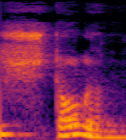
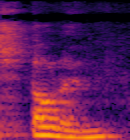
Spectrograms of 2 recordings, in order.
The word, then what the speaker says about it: Stollen: So up next we've got apple mini Stollen bites from Aldi. Right. Stolen bites. Stollen, yeah. How'd you say it? Well, I think it is Stollen, but we call it Stolen.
